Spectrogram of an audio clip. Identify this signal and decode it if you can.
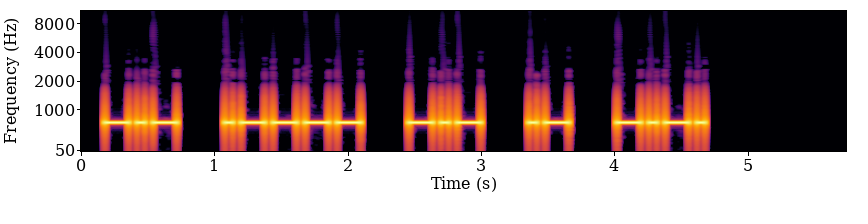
Morse code, heard as a keyed tone, about 20 wpm, spaced as for 15 wpm, 700 Hz. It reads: K1KAC
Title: 219 Lesson 35g - Number 0 - Call Signs 20wpm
